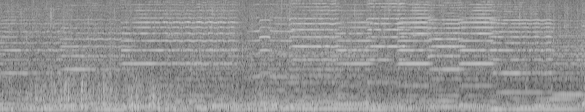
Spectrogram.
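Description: Heavy rain pours steadily while thunder rumbles through a storm, dense and continuous and close, with no voices over it.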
